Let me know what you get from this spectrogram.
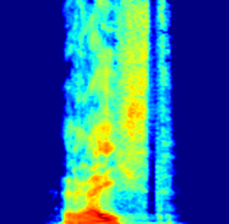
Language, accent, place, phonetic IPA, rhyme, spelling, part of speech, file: German, Germany, Berlin, [ʁaɪ̯çst], -aɪ̯çst, reichst, verb, De-reichst.ogg
- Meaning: second-person singular present of reichen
